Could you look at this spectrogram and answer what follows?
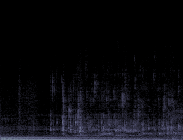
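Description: A cocktail being poured into a glass, a steady close liquid stream running continuously for the whole moment with a faint watery splash over it.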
